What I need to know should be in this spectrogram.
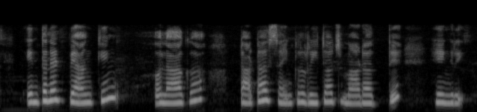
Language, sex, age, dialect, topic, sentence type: Kannada, female, 18-24, Northeastern, banking, question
